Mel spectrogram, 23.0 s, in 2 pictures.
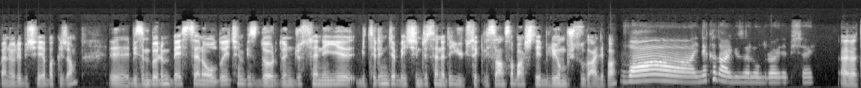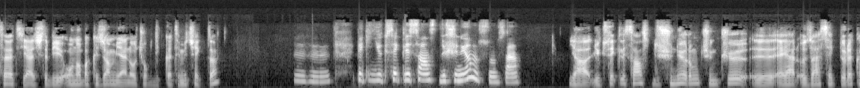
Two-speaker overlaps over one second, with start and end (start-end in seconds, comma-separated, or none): none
